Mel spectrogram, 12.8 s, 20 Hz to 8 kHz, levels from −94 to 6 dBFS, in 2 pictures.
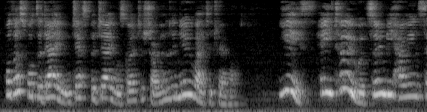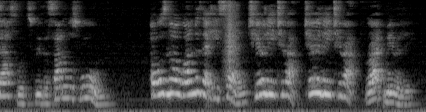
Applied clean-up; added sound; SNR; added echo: none; Whoosh, swoosh, swish; 14 dB; reverberation time 0.2 s.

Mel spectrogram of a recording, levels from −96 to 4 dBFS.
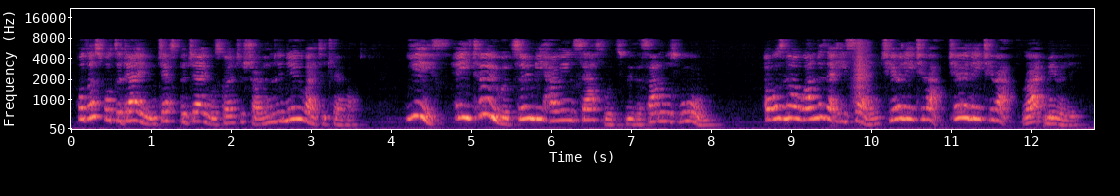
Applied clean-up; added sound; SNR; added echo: neural separator model SepFormer DNS4.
